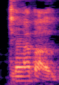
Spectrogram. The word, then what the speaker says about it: Kyar Pauk: Kyar Pauk, yeah.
